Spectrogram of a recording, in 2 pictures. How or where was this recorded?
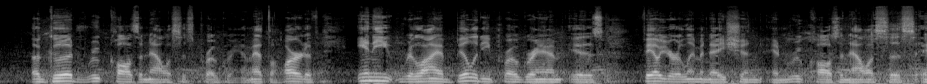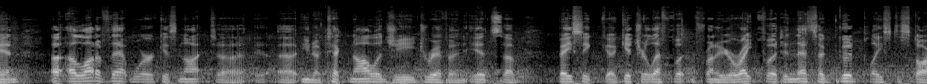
busy venue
